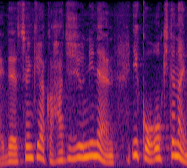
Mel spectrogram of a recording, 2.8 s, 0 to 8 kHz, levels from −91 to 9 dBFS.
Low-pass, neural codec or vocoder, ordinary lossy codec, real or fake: none; none; none; real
